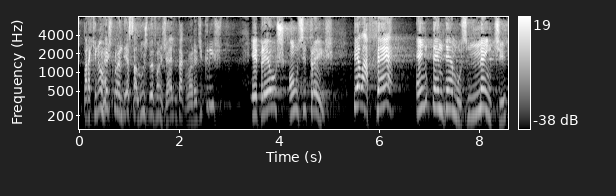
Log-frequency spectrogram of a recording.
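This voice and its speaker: A man preaching a Pentecostal sermon to a congregation, swinging between shouted lines and low murmurs. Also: in a large hall. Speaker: pastor. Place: church with live congregation.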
